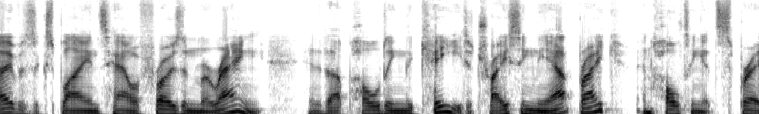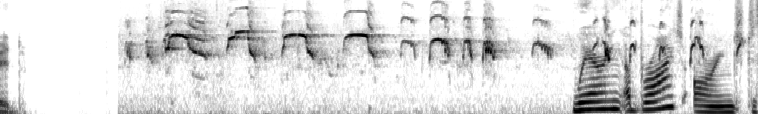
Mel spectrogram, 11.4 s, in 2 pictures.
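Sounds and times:
speech: 0.0s - 6.0s, 6.6s - 7.0s, 10.0s - 11.3s
young hens chirping and peeping in a shed: 6.6s - 11.3s.

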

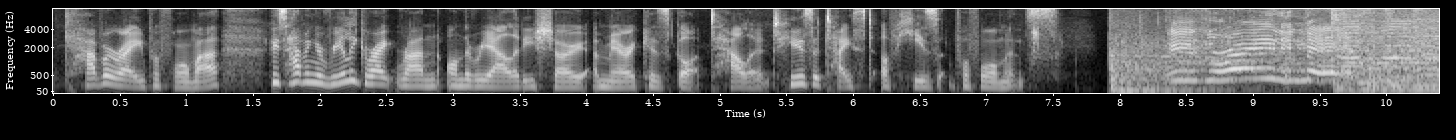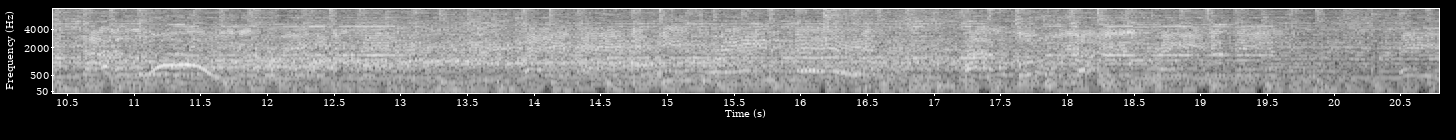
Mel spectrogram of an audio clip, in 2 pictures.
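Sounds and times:
speech: 0.2s - 11.6s
audience cheering in auditorium: 8.0s - 20.7s.

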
